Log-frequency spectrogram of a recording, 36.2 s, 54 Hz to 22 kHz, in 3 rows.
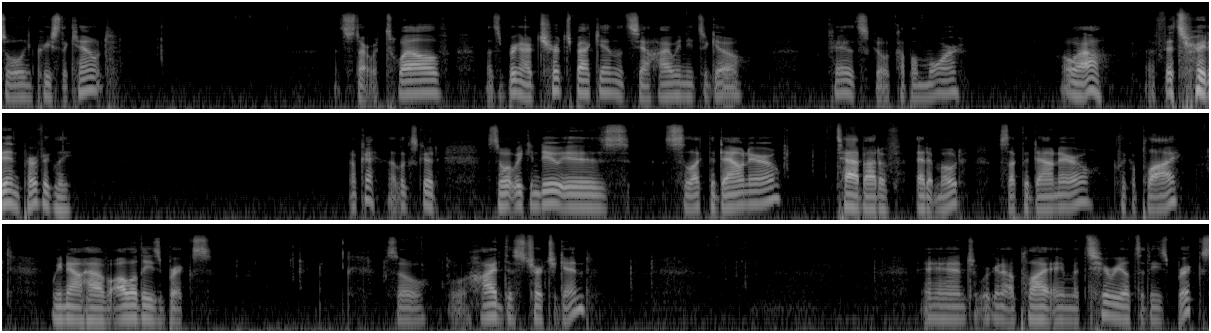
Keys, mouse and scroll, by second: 0.8-1.2 scroll down 1, 1.2-2.3 shift+middle drag, 2.3-3.5 drag, 3.5-5.6 middle drag, 5.6 click, 6.5-8.9 middle drag, 8.9 click, 10.3-11.3 middle drag, 11.3-11.6 scroll up 1, 11.6-12.1 shift+middle drag, 12.1-12.5 scroll up 1, 12.5-18.2 middle drag, 18.2 click, 20.3 Tab, 22.0-23.9 drag, 23.9-24.3 scroll down 1, 24.3 Tab, 24.9-27.0 middle drag, 27.0 KP_1, 27.9 Tab, 28.3 right click, 29.4 h, 30.0-30.6 shift+middle drag, 30.6 Tab, 31.2 right click, 31.5 Tab, 32.1-32.4 scroll down 3, 32.5-35.3 shift+middle drag, 35.3 click.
